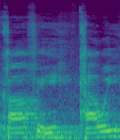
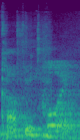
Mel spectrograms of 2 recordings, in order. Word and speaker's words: Cowie: Moore, who was amazing, and the surgeon, Dr. Cowie, I think is how it's pronounced, Coffey? Coy, thank you.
